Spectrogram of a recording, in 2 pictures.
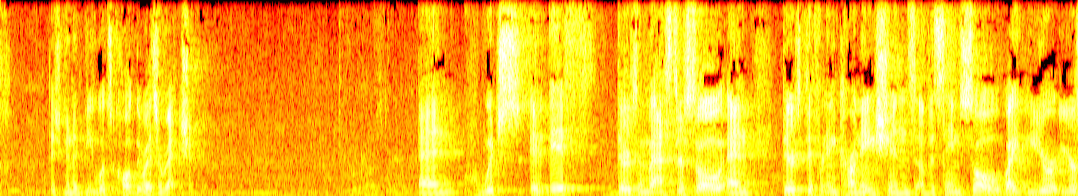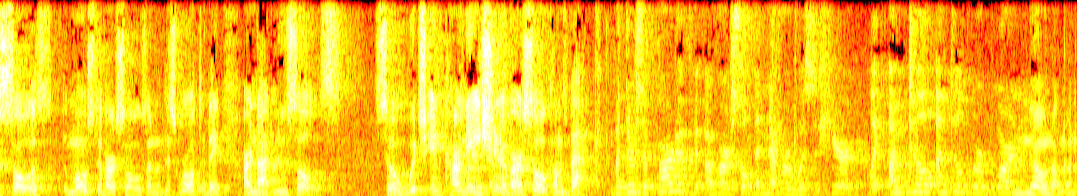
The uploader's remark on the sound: Recorded Live at Rohr Chabad NDG on February 21, 2019.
